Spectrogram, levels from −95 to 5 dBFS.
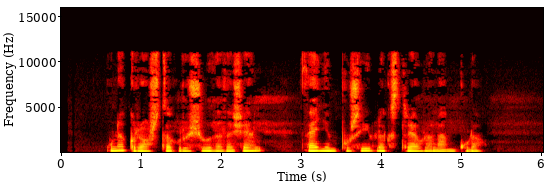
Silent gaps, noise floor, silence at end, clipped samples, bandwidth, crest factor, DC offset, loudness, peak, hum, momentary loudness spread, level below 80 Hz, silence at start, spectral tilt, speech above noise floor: none; -66 dBFS; 0.8 s; under 0.1%; 11.5 kHz; 18 dB; under 0.1%; -26 LUFS; -8 dBFS; none; 7 LU; -70 dBFS; 0.6 s; -5 dB/octave; 41 dB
